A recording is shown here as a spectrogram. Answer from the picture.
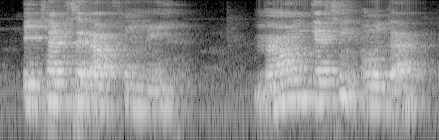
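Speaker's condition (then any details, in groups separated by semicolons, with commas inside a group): Cerebral palsy; left side weaker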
